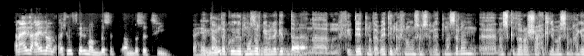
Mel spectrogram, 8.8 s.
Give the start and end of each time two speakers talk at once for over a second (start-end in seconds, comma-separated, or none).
none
